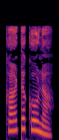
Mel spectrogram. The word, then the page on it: ಘಟಾಗ್ನಿ: ghaṭāgni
